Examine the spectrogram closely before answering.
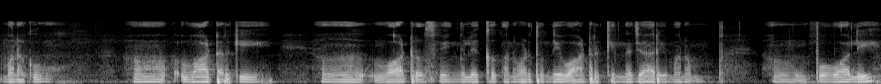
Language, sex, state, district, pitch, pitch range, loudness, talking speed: Telugu, male, Andhra Pradesh, Visakhapatnam, 110 Hz, 110-115 Hz, -19 LUFS, 95 wpm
